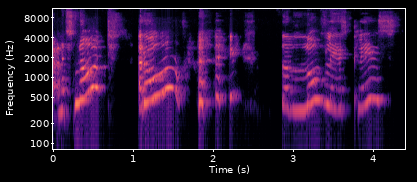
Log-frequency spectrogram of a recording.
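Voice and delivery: high, delighted rise into laughter. Real, not acted. To her co-host about the app, high delighted gushing. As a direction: gush about how lovely it is.

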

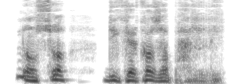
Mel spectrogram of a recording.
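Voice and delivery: high, shrill frightened denial. A narrator's reading. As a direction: squeak it out in fear. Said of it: "con voce più stridula che mai". (Pettigrew nega con voce stridula e acuta)

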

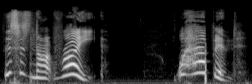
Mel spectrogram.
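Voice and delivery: high, loud disbelief; dismayed outcry. Real, not acted. Gamer upset that it's not right, high dismayed cry. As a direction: cry out high, falling away at each end. Dismayed at game going wrong.

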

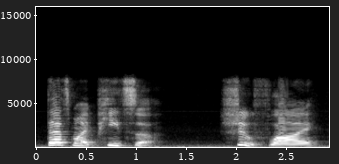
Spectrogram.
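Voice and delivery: put-on high, loud girl's yell. Girl yelling at the fly stealing her pizza, high and loud. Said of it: "A girl yelled".

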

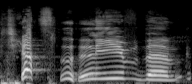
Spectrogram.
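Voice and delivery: very slow, relishing the words; drawn-out just leave them. Acted. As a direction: stretch it out slyly. Savoring viewer's plan.

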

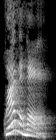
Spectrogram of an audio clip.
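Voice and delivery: high, loud call of Grandmama; boy shouting down to grandmother, high and loud. A narrator's reading. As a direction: call out anxiously from the tree. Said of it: "I shouted again".

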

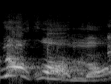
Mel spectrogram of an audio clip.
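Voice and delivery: slow, laughing payoff; slow punchline. Acted. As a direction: drag out the catchphrase.

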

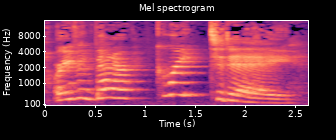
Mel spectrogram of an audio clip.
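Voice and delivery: a bright high lift; excited. Acted. Librarian cheering on the children. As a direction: brighten up with delight.

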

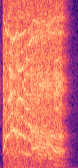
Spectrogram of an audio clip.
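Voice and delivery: piercing shrill-free high shriek; high scream. Acted. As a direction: scream in terror.

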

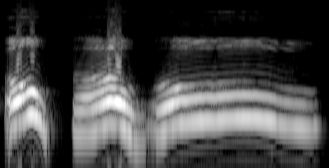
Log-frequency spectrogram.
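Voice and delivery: high shaky ohs; high frightened oh oh oh; frightened whimpering. Acted. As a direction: whimper in fear.

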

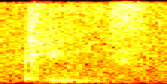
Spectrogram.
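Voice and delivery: whispered ending word. A narrator's reading. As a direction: breathe the last word.

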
